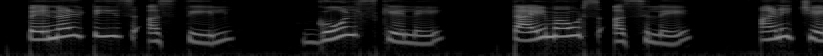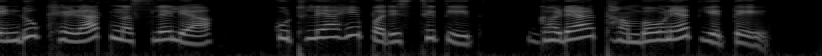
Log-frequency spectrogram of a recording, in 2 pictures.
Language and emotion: Marathi, neutral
